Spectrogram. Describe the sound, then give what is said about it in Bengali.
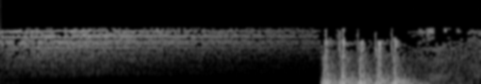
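Someone knocks and pushes on a door in a sudden burst of several loud, rapid thumps. Before it, a faint, steady tonal hum fades out. “ঘুম ভাঙল দরজা ধাক্কার আওয়াজে।”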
